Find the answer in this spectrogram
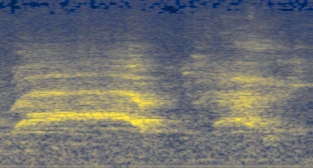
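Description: A person's faint, high-pitched wailing cry, drawn out for about a second and dropping in pitch as it ends, followed by a shorter cry near the end.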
